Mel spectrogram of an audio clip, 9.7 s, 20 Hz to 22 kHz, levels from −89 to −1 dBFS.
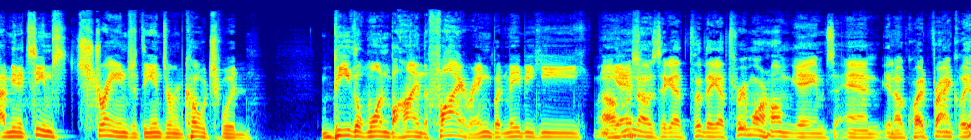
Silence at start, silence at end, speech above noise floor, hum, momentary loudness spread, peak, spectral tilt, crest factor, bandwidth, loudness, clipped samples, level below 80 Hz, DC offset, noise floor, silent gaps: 0 s; 0 s; 46 dB; none; 6 LU; -4 dBFS; -4.5 dB/octave; 14 dB; 16.5 kHz; -17 LUFS; under 0.1%; -46 dBFS; under 0.1%; -64 dBFS; none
